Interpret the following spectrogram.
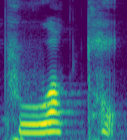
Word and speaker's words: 부엌에: And the last one, you see 키읔 and then followed by zero consonant, so it should be 부엌에. But if it's in isolation, then 부엌 with 기역 sound in the final position, which means kitchen.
